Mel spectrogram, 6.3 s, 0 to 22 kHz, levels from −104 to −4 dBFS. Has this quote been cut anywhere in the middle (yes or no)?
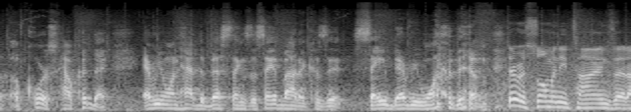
yes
